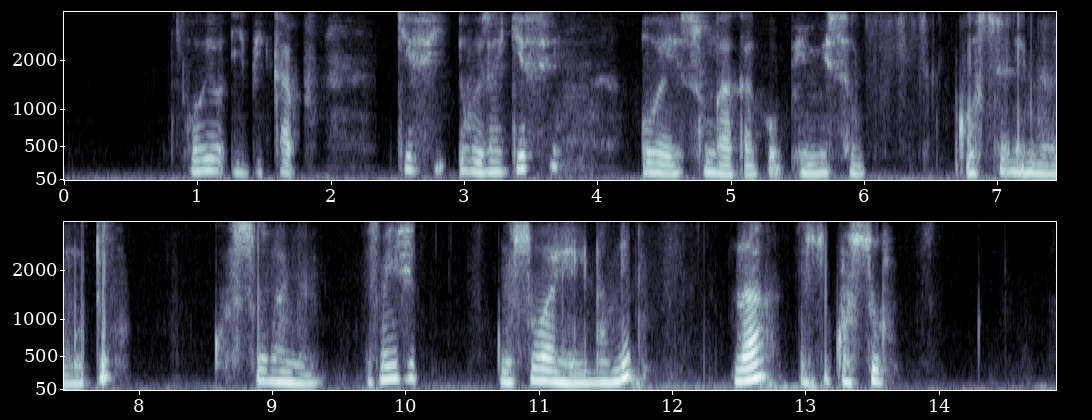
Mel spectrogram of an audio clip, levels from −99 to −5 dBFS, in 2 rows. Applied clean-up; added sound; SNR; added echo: neural diffusion model UNIVERSE++.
